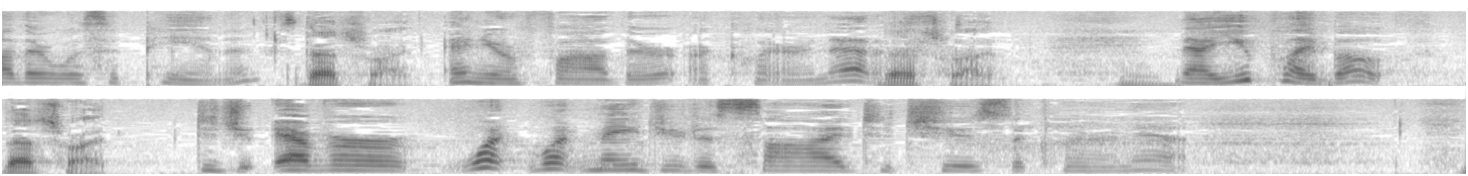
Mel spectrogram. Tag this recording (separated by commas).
Speech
